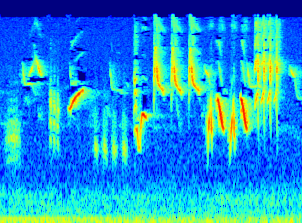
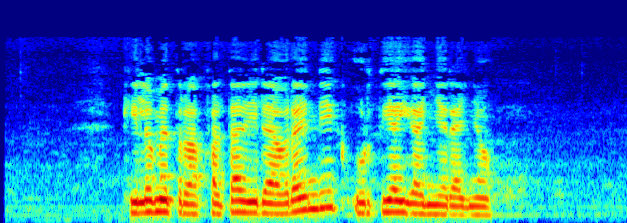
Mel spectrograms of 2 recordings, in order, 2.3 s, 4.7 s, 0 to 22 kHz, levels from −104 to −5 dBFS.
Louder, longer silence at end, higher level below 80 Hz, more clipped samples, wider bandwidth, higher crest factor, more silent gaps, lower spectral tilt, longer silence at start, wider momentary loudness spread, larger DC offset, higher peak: about the same, -21 LUFS vs -19 LUFS; second, 0.05 s vs 1 s; first, -50 dBFS vs -60 dBFS; neither; first, 17 kHz vs 7.4 kHz; about the same, 18 dB vs 16 dB; neither; second, 3 dB/octave vs -8 dB/octave; second, 0.05 s vs 0.95 s; first, 17 LU vs 9 LU; neither; about the same, -6 dBFS vs -4 dBFS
